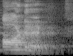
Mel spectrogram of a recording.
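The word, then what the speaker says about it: odour: हम यूज करते हैं ऑर्डर। इसको हम बिल्कुल वैसे ही प्रोनाउंस करते हैं जैसे हम करते हैं ORDER को, ऑर्डर को।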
